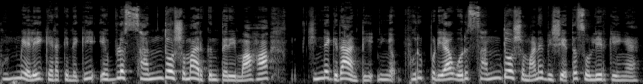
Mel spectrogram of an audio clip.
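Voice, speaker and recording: A woman's voice: on the high side, quick pace, very noisy, voice pushed down, natural voice. A woman voicing a spoiled, scheming young woman who gloats and mocks. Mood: gloating. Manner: gloating, mocking.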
